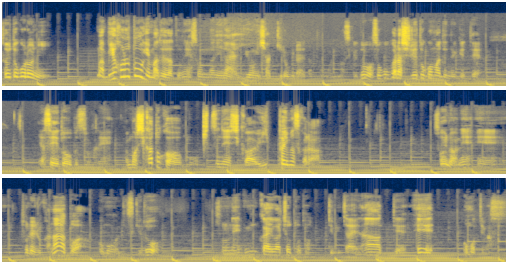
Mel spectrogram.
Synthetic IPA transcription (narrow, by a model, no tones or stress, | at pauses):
sojɯ̟t̪o̞ko̞ɾo̞ɲ̟ḭ | maːbʲiho̞ɾɯ̟t̪o̞ːɡemad̪e̞d̪at̪o̞ne̞sõ̞nːaɲ̟inaḭjõ̞ɰ̃çakʲːiɾo̞ɡɯ̟ɾa̰ḭd̪at̪o̞ːmmo̞imasɨ̥ke̞d̪o̞so̞ko̞kaɾaɕiɾet̪o̞ko̞mad̪e̞nɯ̟ke̞t̪e̞ | jase̞ːd̪o̞ːbɯ̟t͡sɨ̥t̪o̞kane̞ | amoːɕi̥kat̪o̞kaomo̞ːkʲi̥t͡sɨne̞ɕi̥kaipːaimasɨ̥ka̰ɾa̰ | so̞ːjiɯnoa̰ne̞eː | t̪ʰo̞ɾe̞ɾɯ̟kanat̪o̞βa̰o̞mo̞ɯ̟̃nd̪e̞sɨ̥ke̞d̪o̞ | so̞no̞ne̞ɯ̟̃ŋkaiβ̞at͡ɕo̞t̪ːo̞t̪o̞t̪ːe̞mʲit̪aḭnat̪ːe̞̰eo̞mo̞t̪ːe̞masɨ̥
